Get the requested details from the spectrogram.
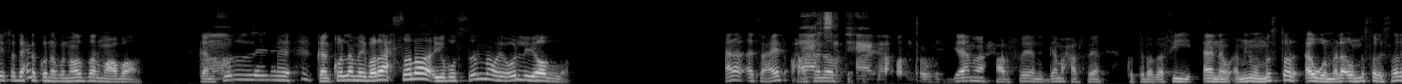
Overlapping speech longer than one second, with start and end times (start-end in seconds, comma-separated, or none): none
